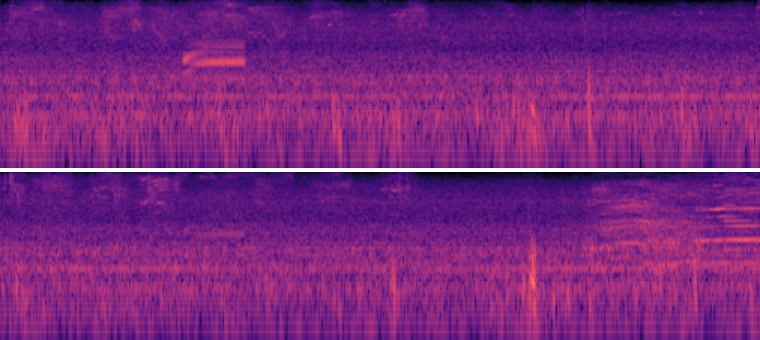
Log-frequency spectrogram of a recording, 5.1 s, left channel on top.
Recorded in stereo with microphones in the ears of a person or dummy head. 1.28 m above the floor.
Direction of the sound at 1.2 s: 55° left (ahead or behind).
